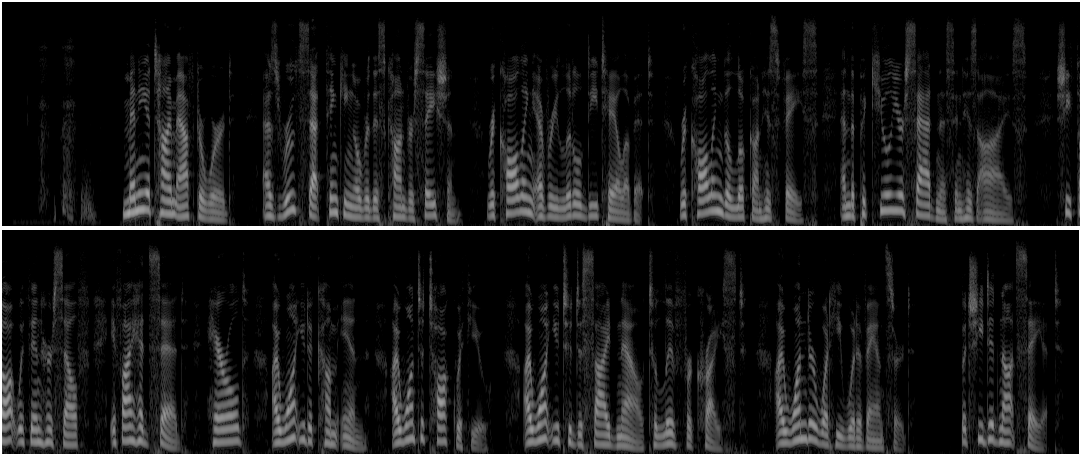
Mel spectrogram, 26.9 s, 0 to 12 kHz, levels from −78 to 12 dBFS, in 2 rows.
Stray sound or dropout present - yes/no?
yes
